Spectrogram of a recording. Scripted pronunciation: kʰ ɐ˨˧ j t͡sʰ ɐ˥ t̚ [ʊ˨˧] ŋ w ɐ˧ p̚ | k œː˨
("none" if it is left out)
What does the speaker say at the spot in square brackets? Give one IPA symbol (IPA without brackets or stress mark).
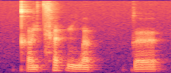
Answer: ʊ˨˧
